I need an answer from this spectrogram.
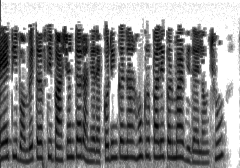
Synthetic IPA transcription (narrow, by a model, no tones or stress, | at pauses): jajt̪ibʌmbet̪ʌɾʌpʰt̪ʰibʱasʌnt̪ʌɾʌniɾekɔrɖiŋkʌrnaɦũkrupalipʌɾmaɽbid̪ajlaw̃t͡sʰuw̃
